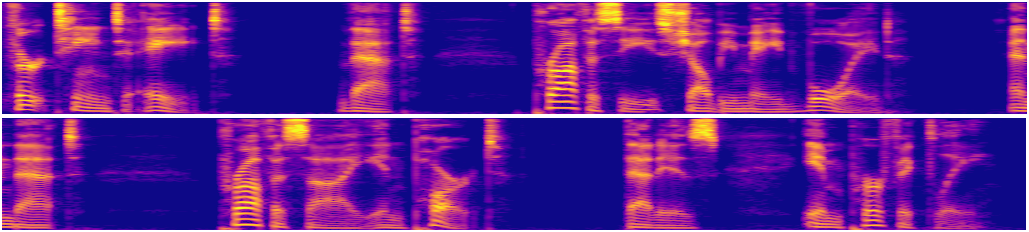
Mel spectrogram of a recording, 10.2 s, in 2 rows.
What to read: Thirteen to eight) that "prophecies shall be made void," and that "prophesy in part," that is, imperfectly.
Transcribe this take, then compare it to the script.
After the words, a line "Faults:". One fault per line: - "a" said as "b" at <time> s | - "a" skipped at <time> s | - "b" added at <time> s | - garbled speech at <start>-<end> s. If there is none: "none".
Thirteen to eight) that "prophecies shall be made void," and that "prophesy in part," that is, imperfectly.
Faults:
none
